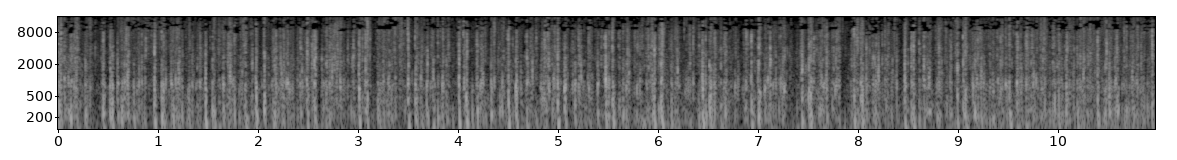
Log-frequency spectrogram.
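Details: Running horse: a dense, fast stream of sharp hoof strikes, roughly two per second in the main beat, with many overlapping thuds between them and a steady rumbling background.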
